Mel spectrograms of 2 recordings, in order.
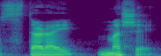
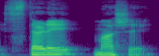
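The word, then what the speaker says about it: ستړی مه شې: So be careful to the starai with an r sound, starai mashe. So if you want to say this staraimashi to a male person, then it remains the same. So staraimashi with an I sound at the end of starai. Yeah? If we say this to a female person, then we say stare mashe. So the stare with an A sound.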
